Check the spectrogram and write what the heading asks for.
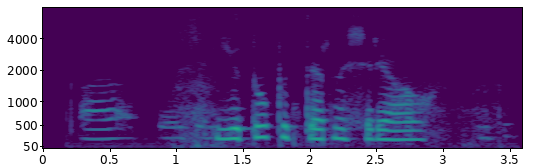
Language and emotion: Russian, neutral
